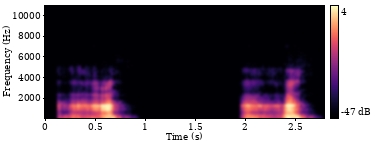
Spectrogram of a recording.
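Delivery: "a" dipping down, then rising; third tone. Shown as a demonstration. Teacher practising tones on syllable A, dipping "a". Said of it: "vamos a practicar los tonos".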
